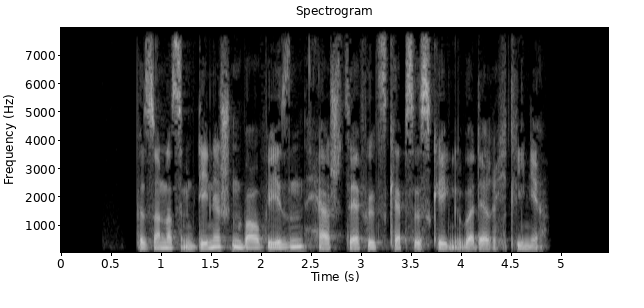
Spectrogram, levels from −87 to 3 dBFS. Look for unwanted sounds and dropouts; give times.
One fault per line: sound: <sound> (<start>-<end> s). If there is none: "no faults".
no faults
